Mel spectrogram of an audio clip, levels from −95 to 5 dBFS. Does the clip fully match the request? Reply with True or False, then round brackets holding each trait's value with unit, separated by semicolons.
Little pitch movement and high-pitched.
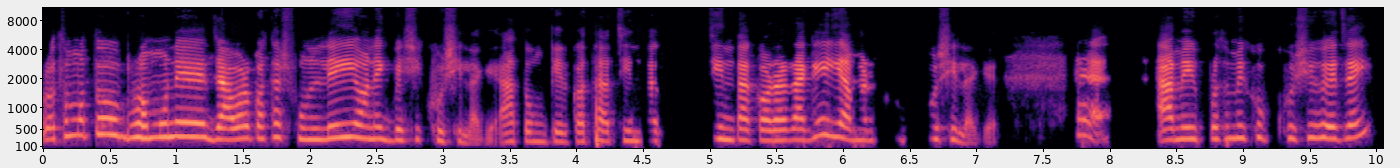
False (3.5 semitones; 265 Hz)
